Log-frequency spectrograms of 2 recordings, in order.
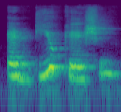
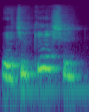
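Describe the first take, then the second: First: The d and y sounds are said separately. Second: The d and y blend into a j sound. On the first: The speaker calls it wrong. "Not एड्यूकेशन" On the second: The speaker calls it right. "हम एक sound निकालते हैं ज"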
